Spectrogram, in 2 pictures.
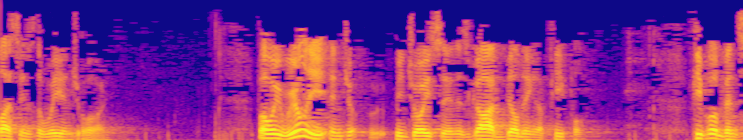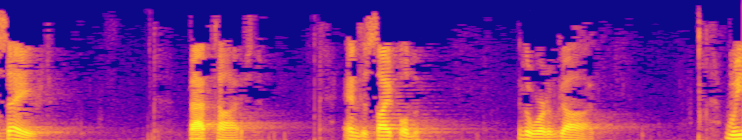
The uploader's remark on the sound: This is a sermon recorded on 1/9/11 from the morning worship service.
